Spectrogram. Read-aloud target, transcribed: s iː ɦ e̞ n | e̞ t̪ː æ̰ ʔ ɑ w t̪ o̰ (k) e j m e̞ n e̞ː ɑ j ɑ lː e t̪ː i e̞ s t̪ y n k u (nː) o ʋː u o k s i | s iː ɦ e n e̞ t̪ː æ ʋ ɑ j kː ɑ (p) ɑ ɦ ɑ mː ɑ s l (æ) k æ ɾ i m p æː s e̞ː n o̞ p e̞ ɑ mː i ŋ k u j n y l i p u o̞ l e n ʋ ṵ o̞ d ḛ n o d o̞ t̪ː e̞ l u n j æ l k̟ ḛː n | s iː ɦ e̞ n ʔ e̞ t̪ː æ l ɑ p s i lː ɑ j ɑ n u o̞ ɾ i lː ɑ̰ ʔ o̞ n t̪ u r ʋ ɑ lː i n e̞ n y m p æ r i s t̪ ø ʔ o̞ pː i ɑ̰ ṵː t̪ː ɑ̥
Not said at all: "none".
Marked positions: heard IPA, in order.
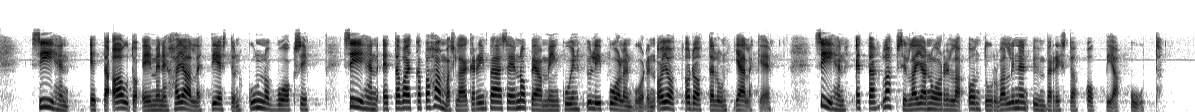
ʔ, nː, p, æː

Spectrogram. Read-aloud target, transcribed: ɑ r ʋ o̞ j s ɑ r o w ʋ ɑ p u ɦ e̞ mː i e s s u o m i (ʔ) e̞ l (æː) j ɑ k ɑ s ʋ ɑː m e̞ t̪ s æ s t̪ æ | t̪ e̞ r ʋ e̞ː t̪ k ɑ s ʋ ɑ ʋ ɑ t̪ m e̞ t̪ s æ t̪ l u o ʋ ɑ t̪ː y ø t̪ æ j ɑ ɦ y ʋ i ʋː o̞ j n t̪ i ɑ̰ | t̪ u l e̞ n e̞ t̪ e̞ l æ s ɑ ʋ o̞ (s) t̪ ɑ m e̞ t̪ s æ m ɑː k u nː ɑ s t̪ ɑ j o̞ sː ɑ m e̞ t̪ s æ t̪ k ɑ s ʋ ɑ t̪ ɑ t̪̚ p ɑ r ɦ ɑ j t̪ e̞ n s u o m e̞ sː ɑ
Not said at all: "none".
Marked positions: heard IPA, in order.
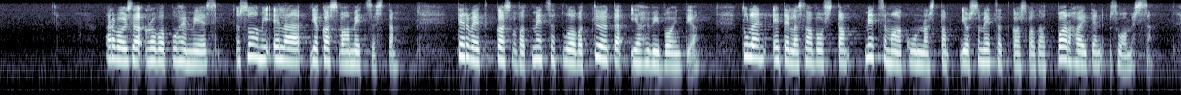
ʔ, æː, s

